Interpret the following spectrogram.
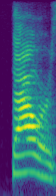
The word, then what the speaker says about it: Sauers: hey this is winter with the shift Spotlight and today we're here with sour he is the did I pronounce that right s sours all right I did pretty good he's the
